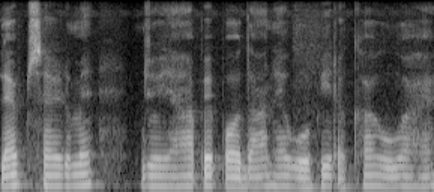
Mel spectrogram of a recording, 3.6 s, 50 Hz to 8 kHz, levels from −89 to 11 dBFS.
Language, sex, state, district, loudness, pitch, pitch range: Hindi, male, Jharkhand, Garhwa, -18 LUFS, 115 Hz, 110-120 Hz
